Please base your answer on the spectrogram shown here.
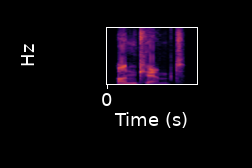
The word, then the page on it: unkempt: British English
